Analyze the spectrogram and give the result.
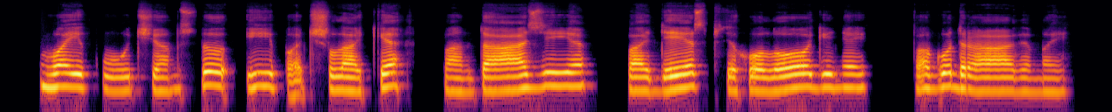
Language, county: Lithuanian, Utena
